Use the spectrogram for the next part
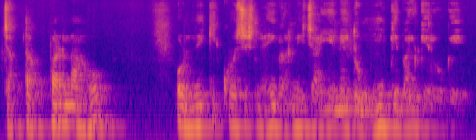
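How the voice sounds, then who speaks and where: An actor playing a proud, contemptuous landowner father who delivers slow, weighty warnings. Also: mid-range voice, level tone, lightly acted. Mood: stern. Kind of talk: low-budget film drama acting.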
